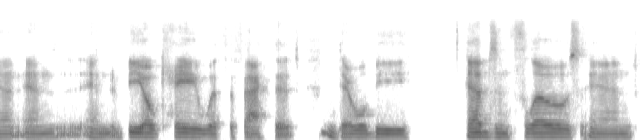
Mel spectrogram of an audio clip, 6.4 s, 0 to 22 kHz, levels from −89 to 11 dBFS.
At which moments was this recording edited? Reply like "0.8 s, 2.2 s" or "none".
3.2 s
